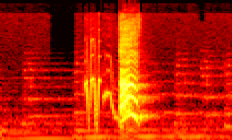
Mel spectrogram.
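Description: A person imitates a dog barking with a single short, sharp 'woof' that rises out of a quiet background, preceded by a brief vocal sound.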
